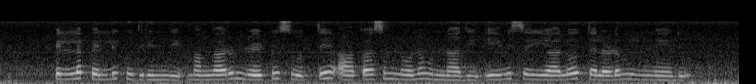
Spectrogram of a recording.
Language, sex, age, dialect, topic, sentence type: Telugu, male, 51-55, Utterandhra, banking, statement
